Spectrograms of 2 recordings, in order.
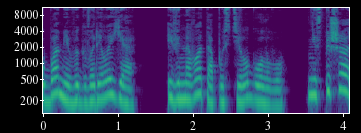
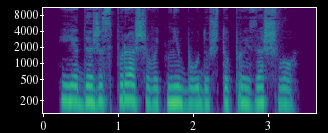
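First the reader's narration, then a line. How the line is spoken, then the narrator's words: Hiss. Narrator (Russian): прошипел он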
